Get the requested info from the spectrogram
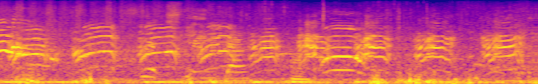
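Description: A flock of gulls calling around people feeding them by hand, with short, arched, overlapping calls two to three a second.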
